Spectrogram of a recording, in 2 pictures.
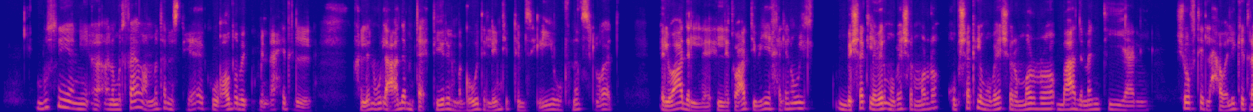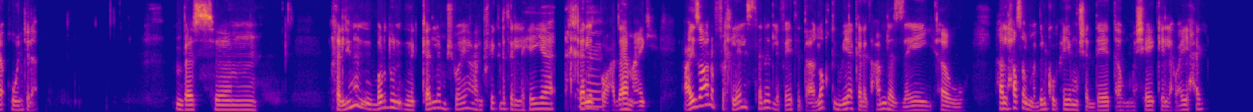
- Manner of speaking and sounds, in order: tapping
- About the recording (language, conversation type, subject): Arabic, advice, ازاي أتفاوض على زيادة في المرتب بعد سنين من غير ترقية؟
